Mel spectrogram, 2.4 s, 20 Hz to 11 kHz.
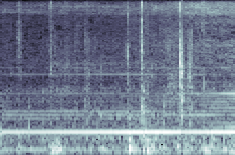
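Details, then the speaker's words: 1984 Mercedes 300SD central locking with door actuator detached: steady high electric vacuum pump hum that runs on without cycling off; stops when the line is unplugged and the hole covered, so there is a vacuum leak. "hear it so that's here's how i know there's a vacuum leak it's running if i unplug it and cover the hole it stops"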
